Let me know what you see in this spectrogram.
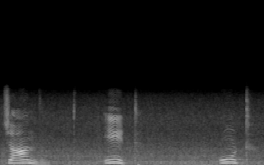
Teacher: आप बोलेंगे तो हमारे ऐसा लगेगा कि हम हमारी नाक से बोल रहे हैं ना · जिन वर्णों के उच्चारण में हम नाक और मुंह दोनों से हवा निकलती है, उन्हें अनुनासिक कहा जाता है।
